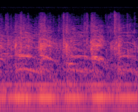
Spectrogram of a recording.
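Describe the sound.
Audience applause at a public political gathering, a dense, steady wash of clapping and crowd noise with rising swells, over a low constant hum.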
